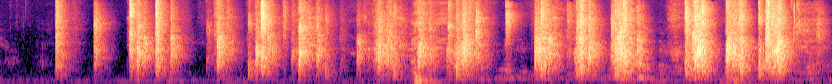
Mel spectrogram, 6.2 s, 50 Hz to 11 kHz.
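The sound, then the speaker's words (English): A live game-show audience at a Brooklyn festival claps in quick, steady rhythm: about twenty sharp, bright hand claps in evenly spaced bursts, fairly loud, with no talk over them. “Uh-oh. 3 claps for this game.”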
